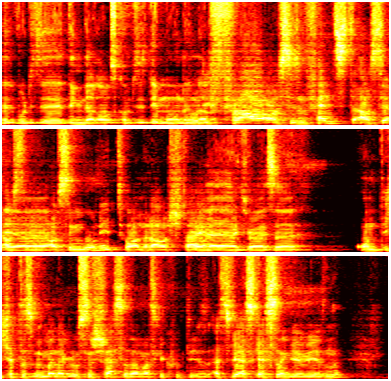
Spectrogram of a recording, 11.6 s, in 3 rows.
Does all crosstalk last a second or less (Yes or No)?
Yes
